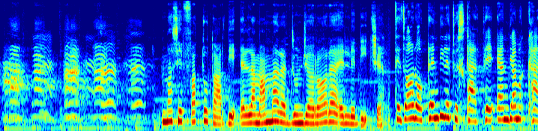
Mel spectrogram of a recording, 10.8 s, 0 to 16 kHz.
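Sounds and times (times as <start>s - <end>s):
seagulls crying over a sandy beach: 0.0s - 3.1s
speech: 3.2s - 10.7s.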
